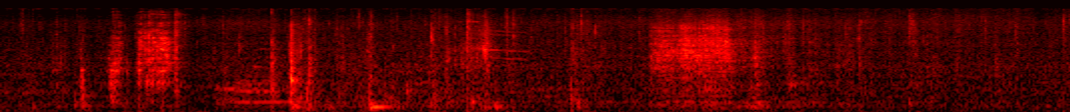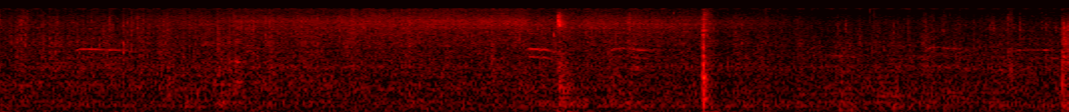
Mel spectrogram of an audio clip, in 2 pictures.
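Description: Faint handling sounds as a raw turkey is set on a barrel smoker's grate: scattered light knocks and a brief sizzle-like hiss in the first few seconds, then a faint steady hiss, with a single sharp clack near the end as the smoker lid is shut.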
